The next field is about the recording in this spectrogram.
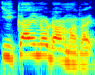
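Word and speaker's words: Echinodermata: তারপরে আছে ইকাইনোডার্মাটা, ECHI, ইকাই, এনোনো, ইকাইনো, DER, ডার, MMA, টিয়েটা, ডার, ইকাইনোডার্মাটা। তো আমাদের বাংলায় দেখবে উচ্চারণ করে করে লেখা আছে, বই যদি আমি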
